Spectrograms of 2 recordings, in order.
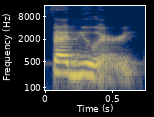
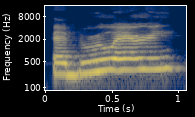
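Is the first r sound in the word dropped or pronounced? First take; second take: dropped; pronounced. First: The first r sound is dropped. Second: The first r sound is clearly pronounced. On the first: "if you listen to Americans say February, it's February" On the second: "if you go to pronounce that, it's Febu February, ... That sounds weird"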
